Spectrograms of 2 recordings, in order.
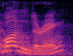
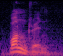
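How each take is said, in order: First: The word is said with three full syllables. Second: The word is said with only two syllables.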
